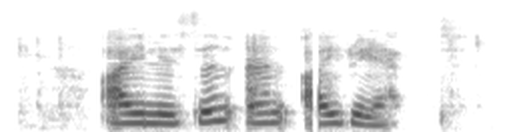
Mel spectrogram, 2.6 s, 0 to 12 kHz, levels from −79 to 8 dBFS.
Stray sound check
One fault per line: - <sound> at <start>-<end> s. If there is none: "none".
- dropout at 1.5-1.6 s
